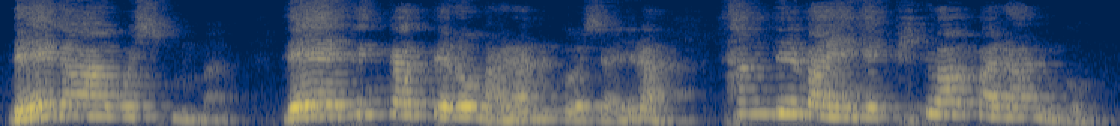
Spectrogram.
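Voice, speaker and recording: A male pastor preaches with a high, lively voice that rises and falls freely, leaning hard on key phrases. He sounds a little distant from the mic, in an echoey church hall. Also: brisk. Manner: emphatic, repeats key phrases, acts out little dialogues. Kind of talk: sermon. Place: church sanctuary.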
